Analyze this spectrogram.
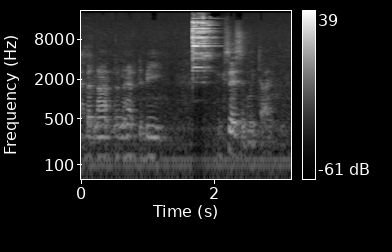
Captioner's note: clank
